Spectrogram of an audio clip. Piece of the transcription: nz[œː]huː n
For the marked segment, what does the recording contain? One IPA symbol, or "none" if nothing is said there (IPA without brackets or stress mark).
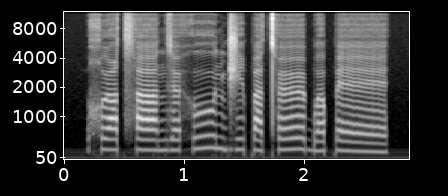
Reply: œ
